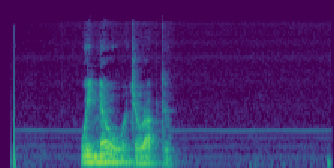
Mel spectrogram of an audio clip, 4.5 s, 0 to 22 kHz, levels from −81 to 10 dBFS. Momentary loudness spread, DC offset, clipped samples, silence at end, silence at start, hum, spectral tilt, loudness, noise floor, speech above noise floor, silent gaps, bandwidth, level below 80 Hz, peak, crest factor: 21 LU; under 0.1%; under 0.1%; 0.05 s; 1.1 s; none; -8 dB/octave; -15 LUFS; -54 dBFS; 40 dB; none; 12.5 kHz; -46 dBFS; 0 dBFS; 18 dB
